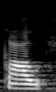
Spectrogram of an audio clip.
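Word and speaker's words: cow: यहाँ पे हम OW को आउ प्रोनाउंस करते हैं। जैसे कि देखिए ये होता है काउ, इसमें भी लास्ट में OW आ रहा है।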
